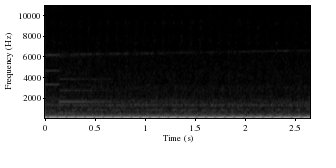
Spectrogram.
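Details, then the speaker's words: Ford Fusion with front deer damage: low idle with an uneven, lumpy pulse of three or four thumps a second, then it smooths out. Misfire at idle; a bad coil is suspected, not confirmed. "why is it misfire it has deer damage but it's not running right oh look oh that's a bad coil"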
